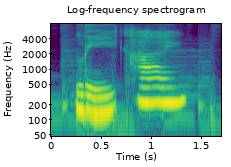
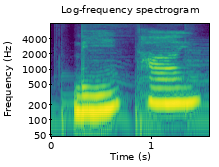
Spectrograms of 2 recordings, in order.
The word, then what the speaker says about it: 离开: For example, leave in Chinese is 离开, 离开. It's a second tone plus a first tone. The second tone here is just like the rising 离, as in really.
